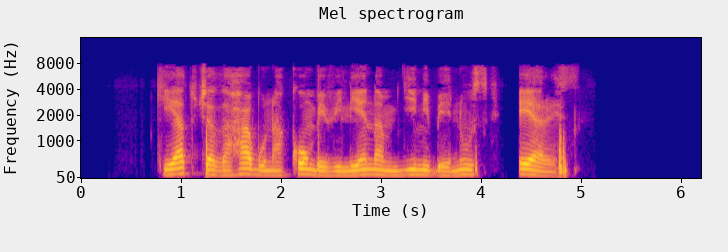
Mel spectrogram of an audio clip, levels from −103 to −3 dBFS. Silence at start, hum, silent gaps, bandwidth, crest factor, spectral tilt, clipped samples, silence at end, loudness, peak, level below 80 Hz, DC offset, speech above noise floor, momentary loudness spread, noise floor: 0.75 s; none; 4.25-4.37 s; 8 kHz; 20 dB; -6 dB/octave; under 0.1%; 1.35 s; -19 LUFS; -2 dBFS; -54 dBFS; under 0.1%; over 71 dB; 8 LU; under -90 dBFS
